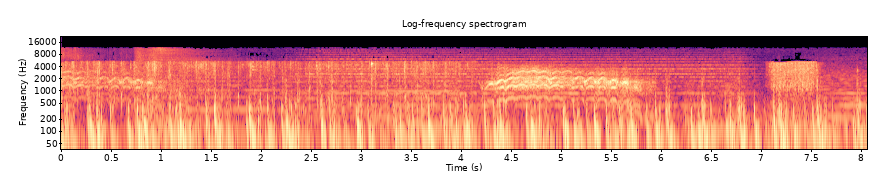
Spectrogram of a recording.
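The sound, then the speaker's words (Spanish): Several horses gallop hard as a rider flees on horseback pursued by a royalist party, hooves pounding in a rapid, dense rhythm, while loud whinnies and neighs break out repeatedly over the thunder of the hoofbeats. No one speaks. “Huía a caballo perseguido por la partida realista de Oliva”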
